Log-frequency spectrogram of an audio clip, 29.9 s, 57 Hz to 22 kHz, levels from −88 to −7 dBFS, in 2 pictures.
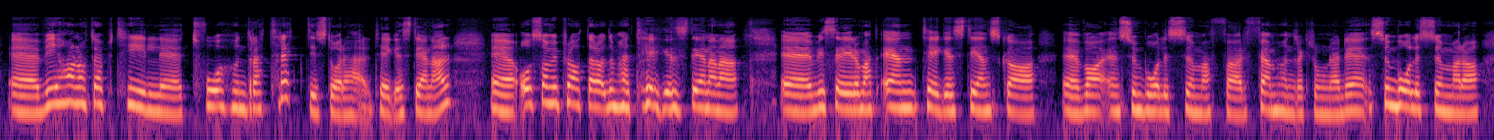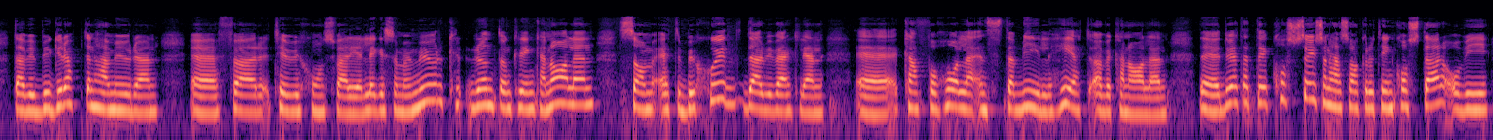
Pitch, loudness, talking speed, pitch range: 215 Hz, -26 LUFS, 165 wpm, 195-245 Hz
